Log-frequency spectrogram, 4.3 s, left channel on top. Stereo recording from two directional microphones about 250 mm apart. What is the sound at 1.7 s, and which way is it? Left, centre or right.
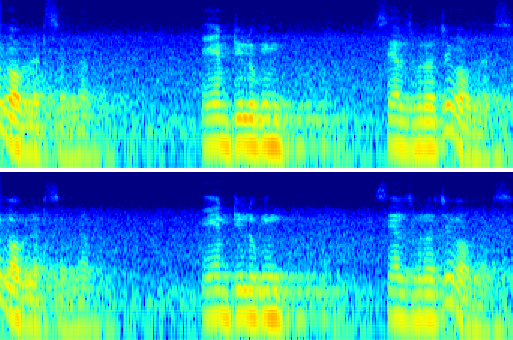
Speech, left.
